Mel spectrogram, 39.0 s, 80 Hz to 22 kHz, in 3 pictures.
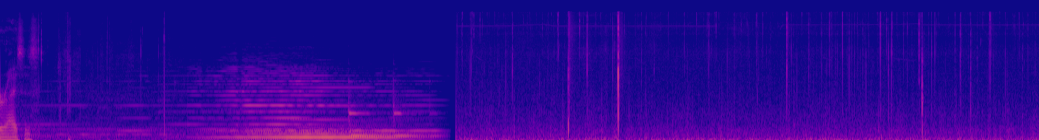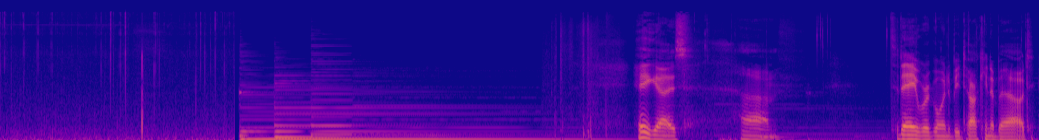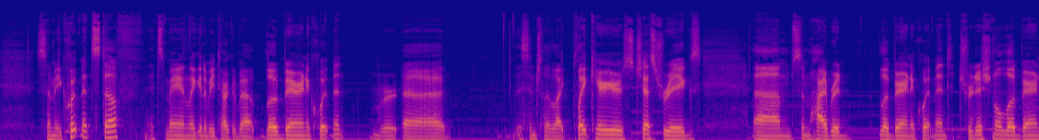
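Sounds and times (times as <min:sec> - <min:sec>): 
speech: 0:00.0 - 0:00.9, 0:21.0 - 0:22.8, 0:24.2 - 0:31.7, 0:32.4 - 0:38.9
campfire crackling: 0:00.0 - 0:02.2, 0:05.7 - 0:16.0, 0:19.8 - 0:38.9
tonal music: 0:00.0 - 0:05.6, 0:16.0 - 0:20.2, 0:29.1 - 0:38.9.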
